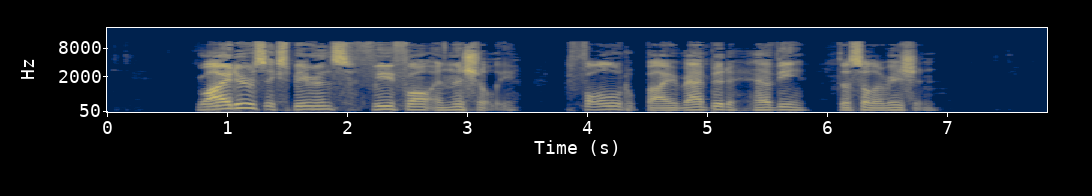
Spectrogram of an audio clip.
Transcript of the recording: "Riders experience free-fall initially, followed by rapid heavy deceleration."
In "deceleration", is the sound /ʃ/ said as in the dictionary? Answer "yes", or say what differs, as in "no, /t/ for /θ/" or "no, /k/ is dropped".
yes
